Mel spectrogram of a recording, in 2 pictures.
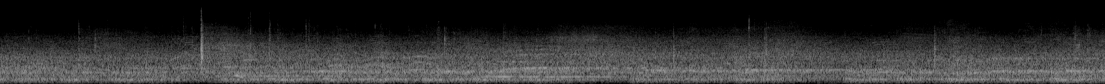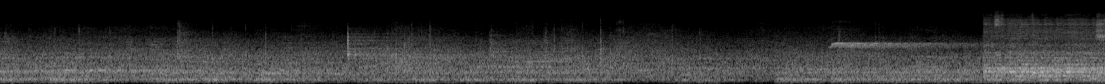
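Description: A crowd chants and cheers in a large echoing arena.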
